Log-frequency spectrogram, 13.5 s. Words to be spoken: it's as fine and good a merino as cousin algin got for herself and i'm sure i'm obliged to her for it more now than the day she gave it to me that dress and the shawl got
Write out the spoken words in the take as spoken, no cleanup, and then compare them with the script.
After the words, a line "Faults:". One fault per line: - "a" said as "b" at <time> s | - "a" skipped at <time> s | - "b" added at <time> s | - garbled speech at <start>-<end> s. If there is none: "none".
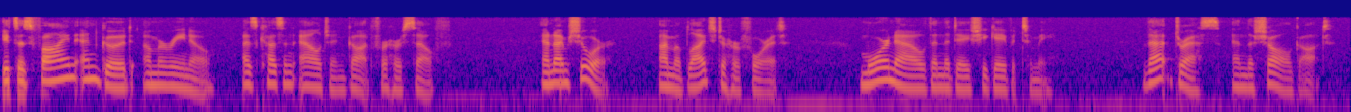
it's as fine and good a merino as cousin algin got for herself and i'm sure i'm obliged to her for it more now than the day she gave it to me that dress and the shawl got
Faults:
none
